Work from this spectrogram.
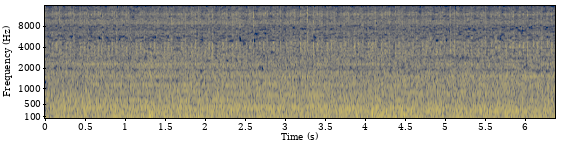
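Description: Steady idle with a fine, fast ticking running through it above the engine hum; sounds like top-end valvetrain noise.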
